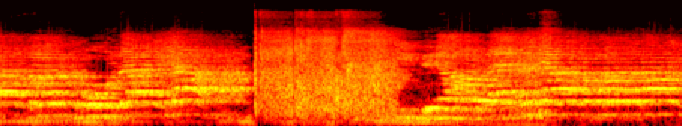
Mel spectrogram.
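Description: Hands clap for about a second in the middle of a sung Indonesian children's song during a teaching practice lesson. The loud singing continues on either side of the clapping.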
